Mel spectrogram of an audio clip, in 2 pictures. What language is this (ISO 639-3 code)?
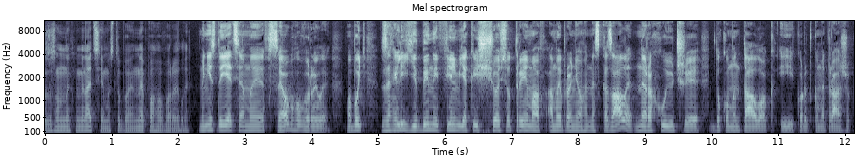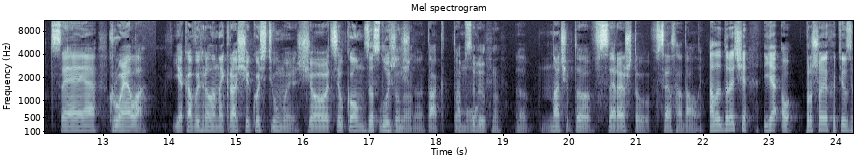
ukr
